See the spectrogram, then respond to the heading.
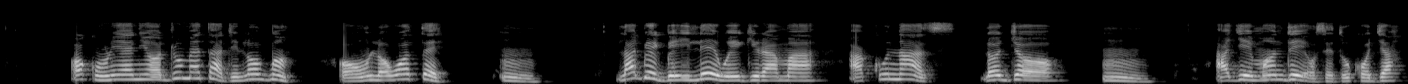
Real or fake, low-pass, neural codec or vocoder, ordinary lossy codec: real; 7.2 kHz; none; none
